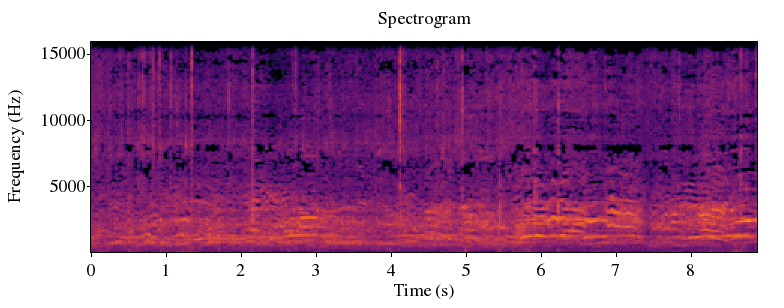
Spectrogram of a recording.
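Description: A crowd of men talk and shout excitedly nearby.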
